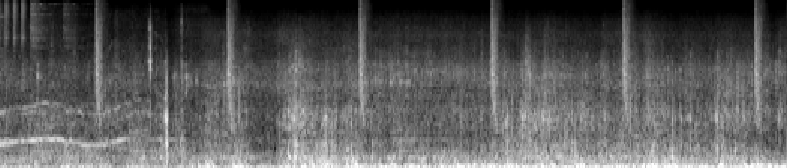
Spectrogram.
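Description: E-mountain bike riding a trail: a steady rumble of wind and tyres on the action camera's microphone, with a sharp click repeating about every second and a quarter. A motor whine at the start fades out within the first second or so.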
